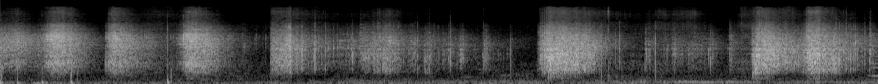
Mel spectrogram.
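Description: Dried soybeans rattling and swishing as hands stir and sweep through them in a large woven bamboo tray, in a series of surges about a second apart, the loudest a little past halfway and near the end.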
